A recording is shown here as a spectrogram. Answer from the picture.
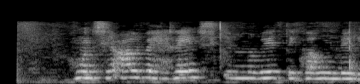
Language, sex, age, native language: Icelandic, female, 11, Polish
